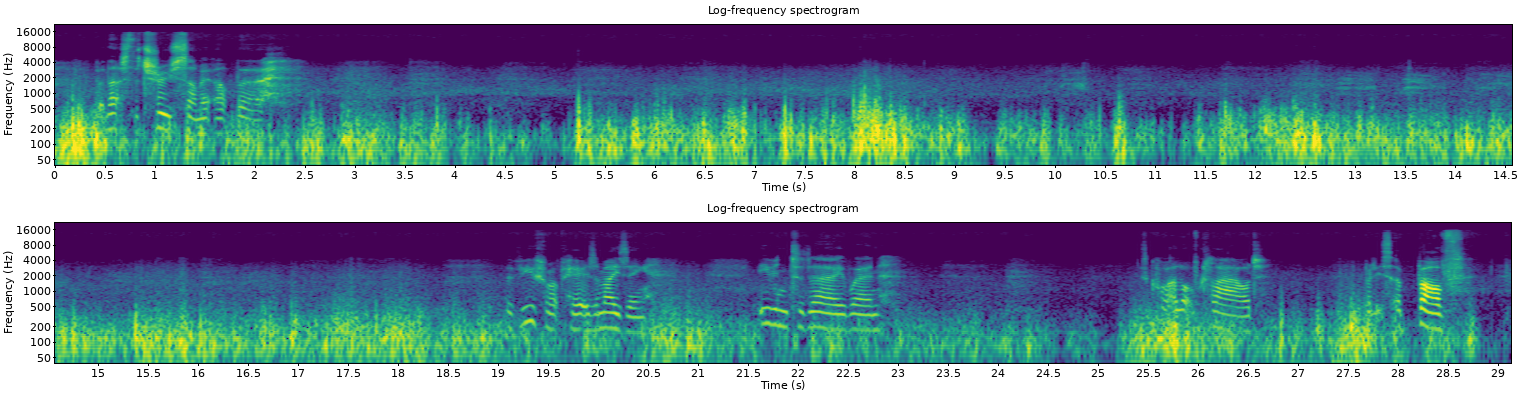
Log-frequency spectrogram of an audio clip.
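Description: Wind gusts and buffets loudly across open ground.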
